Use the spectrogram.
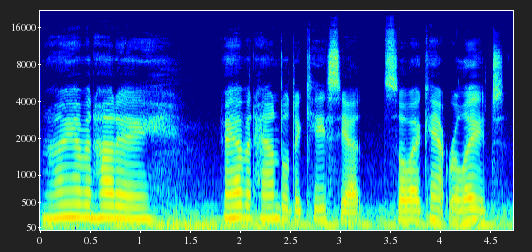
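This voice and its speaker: A woman's voice: mid-range voice, level tone, moderate pace, lightly acted. A woman voicing a polite, reserved rookie police officer in a visual novel, plain and a little hesitant. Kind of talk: visual novel dialogue read aloud. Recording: clear background noise.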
